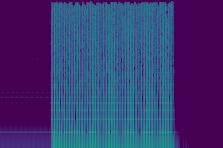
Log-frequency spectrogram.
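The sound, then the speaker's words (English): Horrible noise from a tape recorder: one loud, harsh buzzing screech about a second long that starts and stops abruptly, with faint hum before and silence after. “Well, that horrible noise you heard is, in fact, the tape recorder,”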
